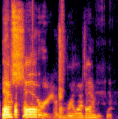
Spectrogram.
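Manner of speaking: hammed-up sarcastic sorry; mock sarcastic apology. Mock apology to bored cohost.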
